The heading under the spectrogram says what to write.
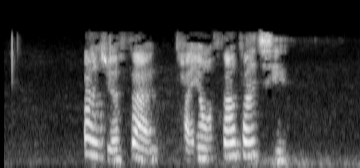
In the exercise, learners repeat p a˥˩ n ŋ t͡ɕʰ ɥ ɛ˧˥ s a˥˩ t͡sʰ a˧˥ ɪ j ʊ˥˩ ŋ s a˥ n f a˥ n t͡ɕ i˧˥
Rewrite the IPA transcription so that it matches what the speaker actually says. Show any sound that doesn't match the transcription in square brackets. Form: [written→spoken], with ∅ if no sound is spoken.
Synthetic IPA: p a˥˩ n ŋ [t͡ɕʰ→t͡ɕ] ɥ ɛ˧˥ s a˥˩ t͡sʰ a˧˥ ɪ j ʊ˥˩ ŋ s a˥ n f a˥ n [t͡ɕ→t͡ɕʰ] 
